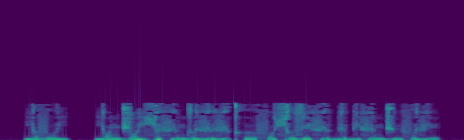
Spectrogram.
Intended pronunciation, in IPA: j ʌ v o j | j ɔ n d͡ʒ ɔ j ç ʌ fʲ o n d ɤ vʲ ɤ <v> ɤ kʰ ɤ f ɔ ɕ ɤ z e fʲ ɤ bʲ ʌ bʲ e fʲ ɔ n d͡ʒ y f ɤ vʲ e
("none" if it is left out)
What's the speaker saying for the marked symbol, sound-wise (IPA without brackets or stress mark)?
vʲ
